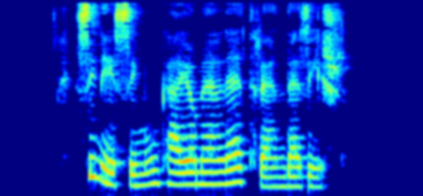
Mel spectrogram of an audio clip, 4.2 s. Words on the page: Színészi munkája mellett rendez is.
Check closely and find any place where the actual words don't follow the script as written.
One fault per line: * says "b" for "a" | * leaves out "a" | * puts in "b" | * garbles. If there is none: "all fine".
all fine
